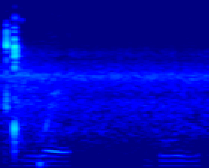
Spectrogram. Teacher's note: Notice that I don't pronounce the U. Gue, gui. I say ge and gi.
